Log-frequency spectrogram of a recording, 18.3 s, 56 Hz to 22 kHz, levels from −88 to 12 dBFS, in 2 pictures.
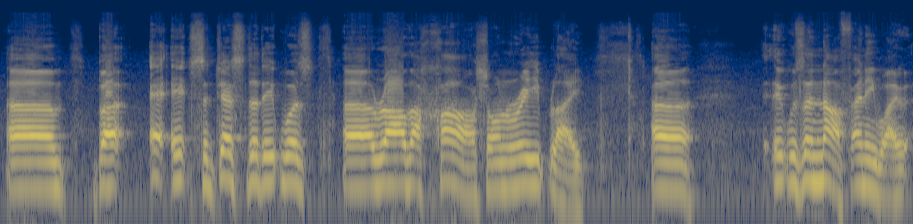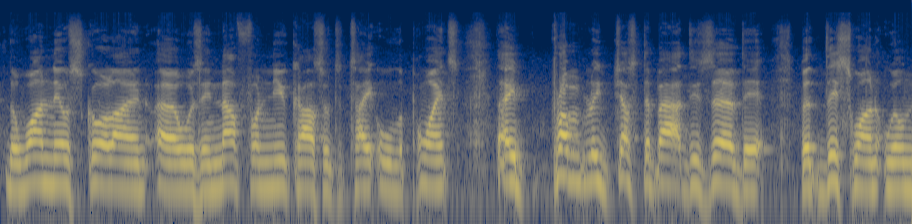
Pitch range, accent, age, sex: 135-160 Hz, British, 50-69, male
